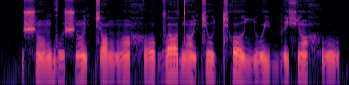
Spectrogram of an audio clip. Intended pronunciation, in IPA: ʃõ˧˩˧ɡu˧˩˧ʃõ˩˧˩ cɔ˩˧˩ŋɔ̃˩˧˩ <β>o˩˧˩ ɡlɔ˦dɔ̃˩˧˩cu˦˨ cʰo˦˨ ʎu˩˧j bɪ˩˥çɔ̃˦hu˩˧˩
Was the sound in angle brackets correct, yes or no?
no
